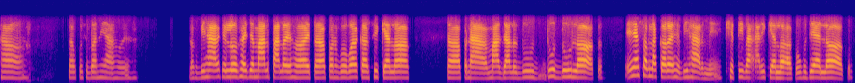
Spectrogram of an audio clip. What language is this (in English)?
Maithili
